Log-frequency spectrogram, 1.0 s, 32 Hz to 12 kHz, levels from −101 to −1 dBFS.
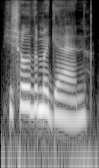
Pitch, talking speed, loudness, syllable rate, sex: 225 Hz, 240 wpm, -15 LUFS, 7.4 syllables/s, female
